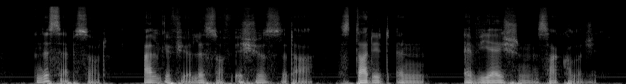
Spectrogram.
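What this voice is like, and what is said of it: German-accented English. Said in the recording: “in English with a German accent”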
